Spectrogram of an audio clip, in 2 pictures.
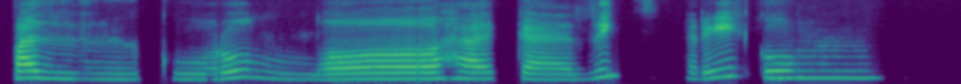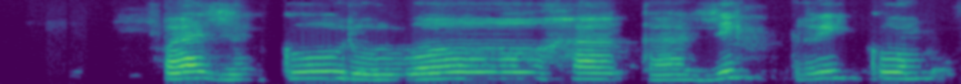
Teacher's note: huruf zal sukun nggak boleh fadkurullah, harus mengalir suaranya. Ujung lidahnya nempel ke ujung gigi seri yang Ya, atas.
